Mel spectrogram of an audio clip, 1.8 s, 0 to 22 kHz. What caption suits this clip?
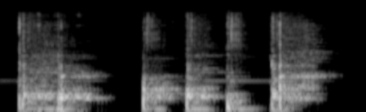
Music > Solo percussion
Drum beats 3
Loopable drum beats Made with tapping an object like the side of an old drum
Drum, Bass, Abstract, Percussion, Loop, Hits, Rhythm, House, Kick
